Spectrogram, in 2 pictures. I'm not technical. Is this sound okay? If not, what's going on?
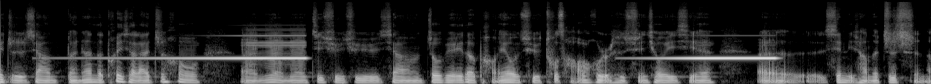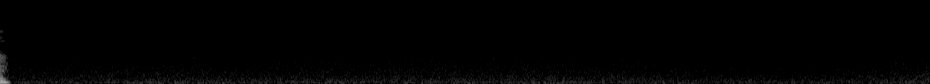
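No. There is loudspeaker feedback squeal from 0.32 to 3.12 s and again from 6.15 to 7.84 s. The microphone picks up its own loudspeaker, so a single 1.3 kHz tone swells up until it is louder than the speech.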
